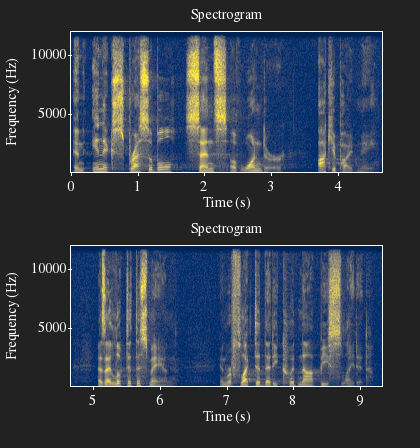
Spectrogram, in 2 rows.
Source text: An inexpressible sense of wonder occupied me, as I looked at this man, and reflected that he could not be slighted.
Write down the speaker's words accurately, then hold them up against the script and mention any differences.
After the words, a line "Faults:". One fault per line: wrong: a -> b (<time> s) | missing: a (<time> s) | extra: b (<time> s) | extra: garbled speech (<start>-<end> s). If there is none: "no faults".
An inexpressible sense of wonder occupied me, as I looked at this man, and reflected that he could not be slighted.
Faults:
no faults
